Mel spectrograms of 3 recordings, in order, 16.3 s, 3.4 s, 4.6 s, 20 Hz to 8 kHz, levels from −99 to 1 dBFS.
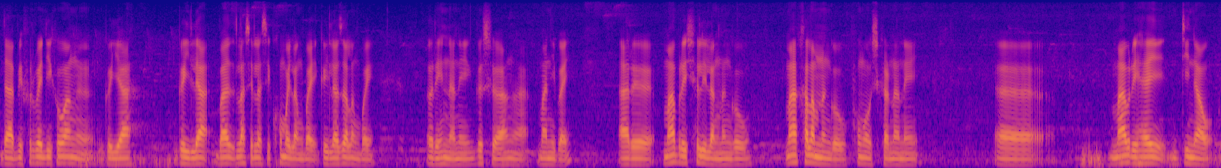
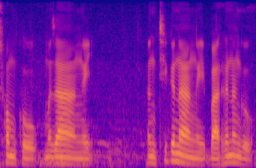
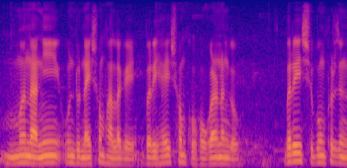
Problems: none marked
